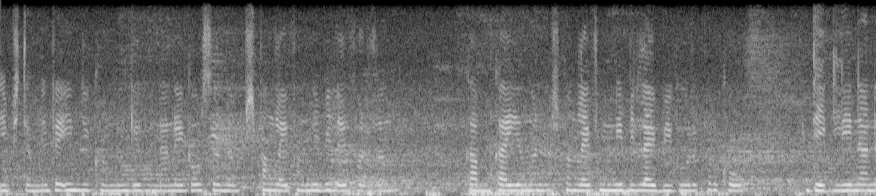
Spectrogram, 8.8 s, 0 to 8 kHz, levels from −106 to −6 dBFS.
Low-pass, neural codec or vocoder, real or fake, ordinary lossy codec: none; none; real; none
